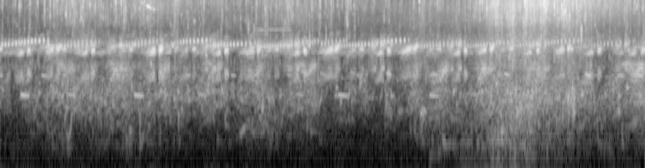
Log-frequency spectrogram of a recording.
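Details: Frogs calling at a pond in a natural nighttime setting: a dense chorus of pulsed, rattling trills runs steadily high, while short mid-pitched croaks pop in at scattered moments beneath it.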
